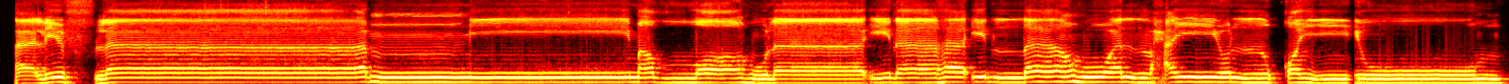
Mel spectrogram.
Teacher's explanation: Jadi dia tetap dipanjangkan sepanjang 6 harokat, khusus huruf mimnya.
